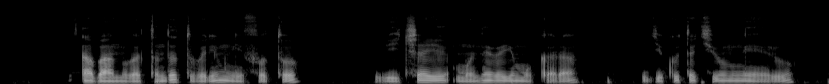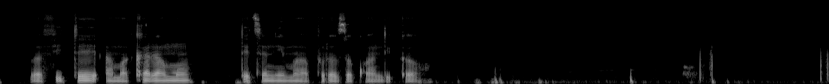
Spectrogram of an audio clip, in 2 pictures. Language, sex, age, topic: Kinyarwanda, male, 18-24, government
